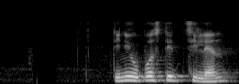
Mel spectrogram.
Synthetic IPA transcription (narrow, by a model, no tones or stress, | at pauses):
t̪iniupost̪ʰit̪̚t͡ɕʰilen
